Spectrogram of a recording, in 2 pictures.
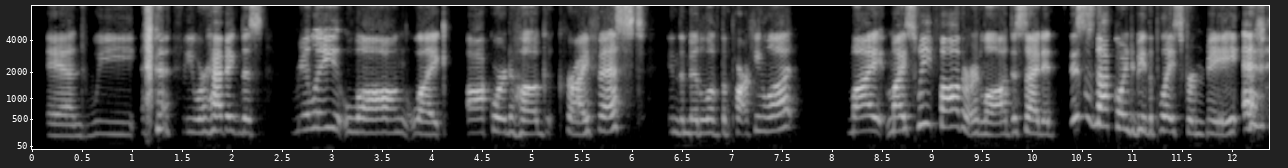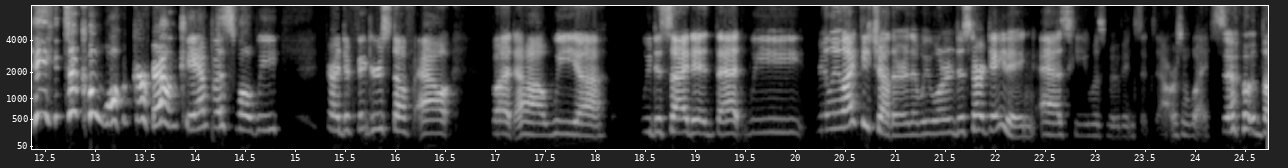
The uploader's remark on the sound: caution: widely variable audio quality in this one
